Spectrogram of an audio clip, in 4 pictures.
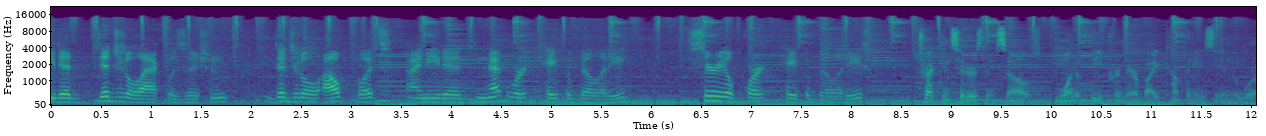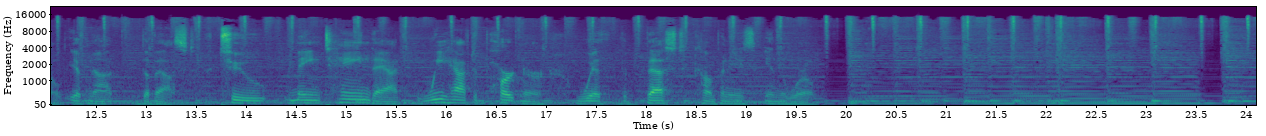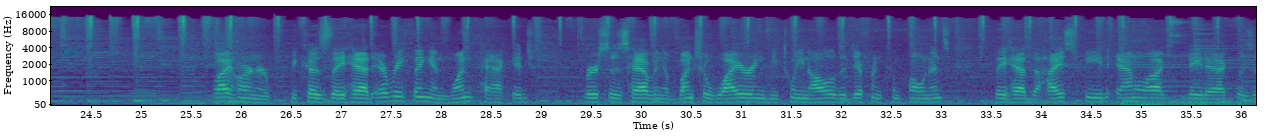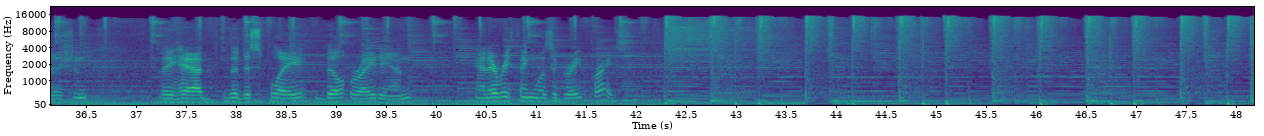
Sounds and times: Speech: 0:00.0 - 0:05.8, 0:06.4 - 0:19.8, 0:25.7 - 0:36.6, 0:37.2 - 0:39.8, 0:40.4 - 0:41.8
Music: 0:00.0 - 0:48.1.

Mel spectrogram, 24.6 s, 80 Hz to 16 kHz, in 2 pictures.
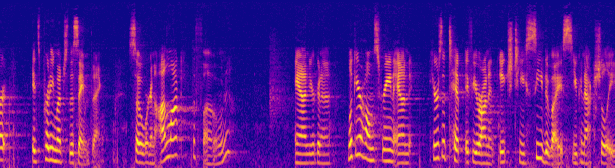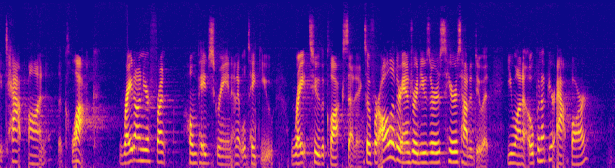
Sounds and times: Speech: 0:00.0 - 0:04.7, 0:05.9 - 0:24.1.

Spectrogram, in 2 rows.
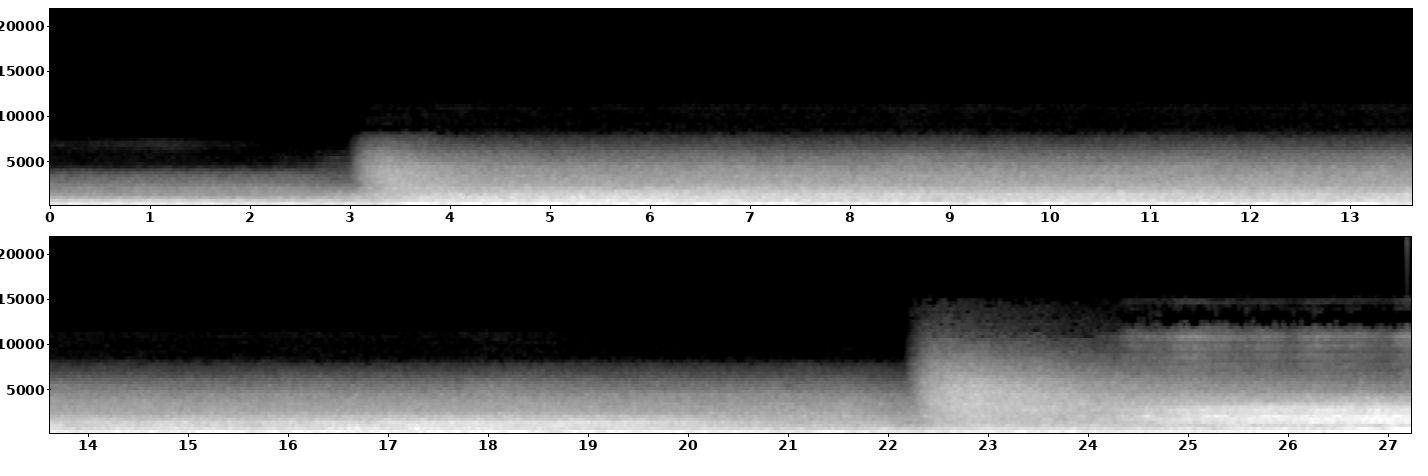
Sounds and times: Music: 0:00.0 - 0:27.2.

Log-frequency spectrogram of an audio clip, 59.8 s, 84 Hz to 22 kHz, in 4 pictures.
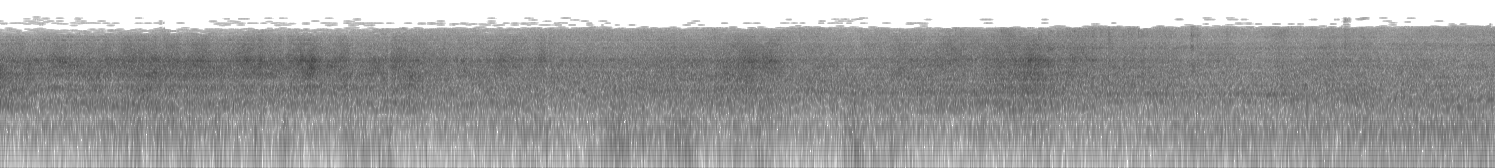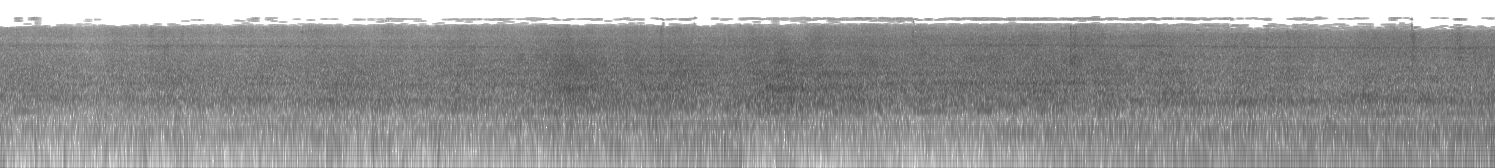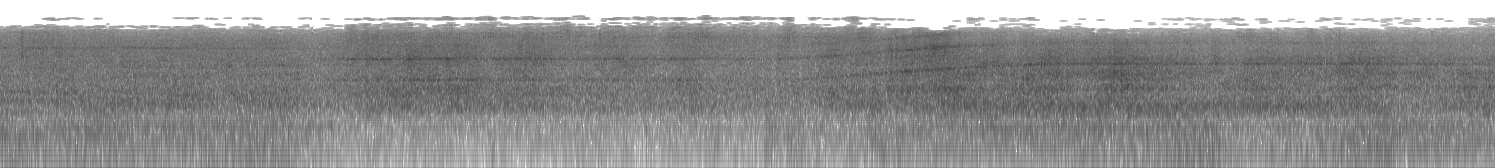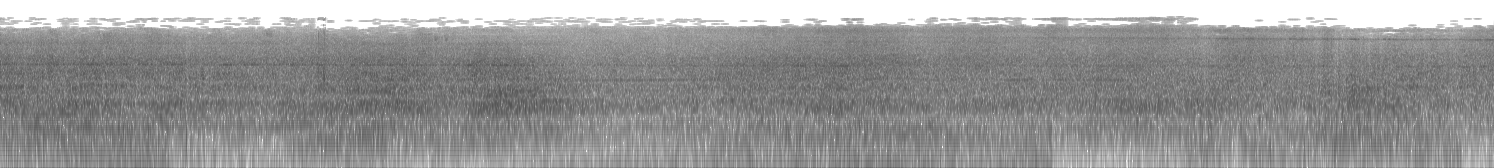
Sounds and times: Aircraft: 0:00.0 - 0:59.7.

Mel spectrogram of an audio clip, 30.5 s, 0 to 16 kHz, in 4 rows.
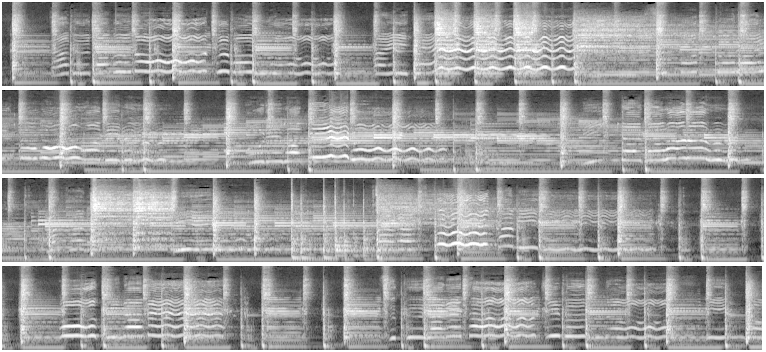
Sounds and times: Progressive rock: 0:00.0 - 0:30.4
Rhythm and blues: 0:00.0 - 0:30.4.

